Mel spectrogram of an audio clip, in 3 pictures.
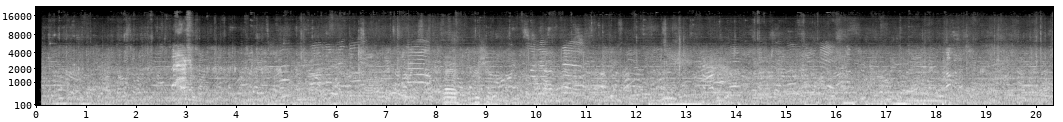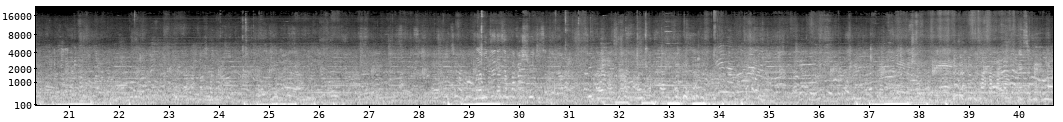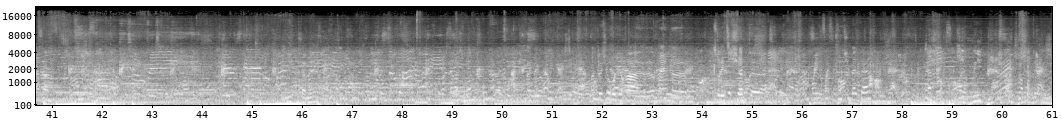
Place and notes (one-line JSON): {"title": "saint remy de provence, market and bells", "date": "2011-08-26 16:43:00", "description": "On a small square during the weekly market of the village. The sound of church bells and the dense crowded market atmosphere.\ninternational village scapes - topographic field recordings and social ambiences", "latitude": "43.79", "longitude": "4.83", "altitude": "61", "timezone": "Europe/Paris"}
